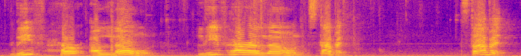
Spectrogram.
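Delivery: fed-up owner scolding; scolding the dog. Real, not acted. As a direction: order the dog off, rising each time. Scolding the dog mid-vlog.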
